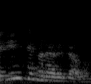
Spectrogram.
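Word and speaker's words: integral: 그때 더하다의 의미 썸을 길게 늘려서 가지고 S자를 길게 늘려 쓰고 읽을 때는 이제 인테그랄이라고 읽어요.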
